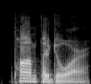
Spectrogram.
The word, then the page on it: pompadour: American English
